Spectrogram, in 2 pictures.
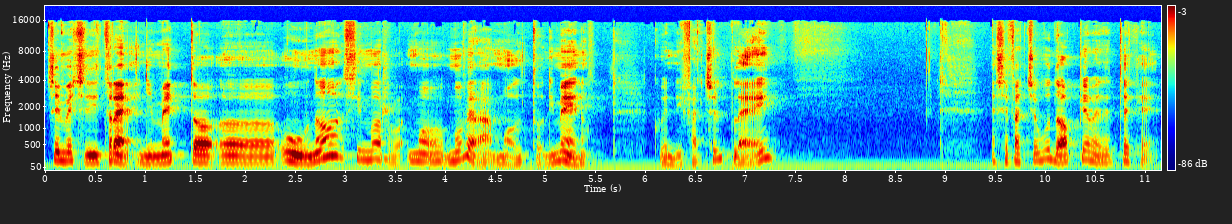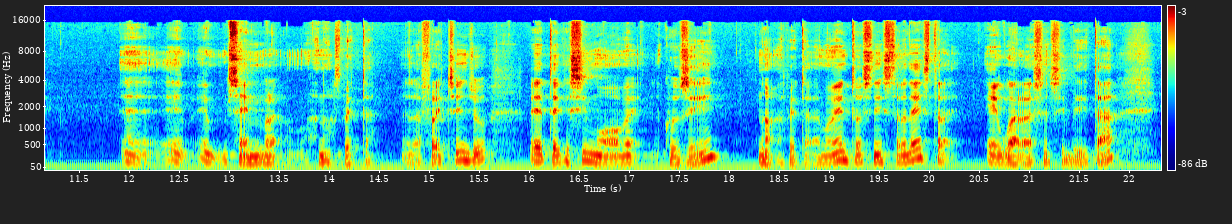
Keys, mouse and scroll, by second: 0.0 click, 1.8 BackSpace, 2.5 1, 6.3 click, 9.8-12.7 typing, 14.7 Up, 15.2 Up, 15.3 Up, 15.4 Up, 15.5 Up, 15.7 Down, 16.3 Down, 16.3 Down, 16.5 Down, 17.1 Left, 17.6 Left, 17.6 Left, 17.8 Left, 18.1 Right, 19.3 Left, 19.8 Right, 20.3 Right, 20.5 Right, 20.7 Left, 21.1 Right, 22.0 Up.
